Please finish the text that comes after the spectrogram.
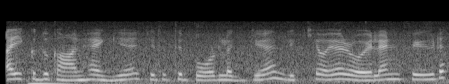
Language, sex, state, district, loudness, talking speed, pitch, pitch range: Punjabi, female, Punjab, Pathankot, -17 LUFS, 200 wpm, 225 Hz, 205-240 Hz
